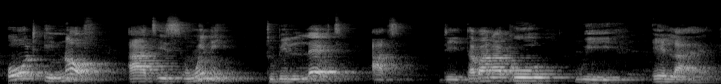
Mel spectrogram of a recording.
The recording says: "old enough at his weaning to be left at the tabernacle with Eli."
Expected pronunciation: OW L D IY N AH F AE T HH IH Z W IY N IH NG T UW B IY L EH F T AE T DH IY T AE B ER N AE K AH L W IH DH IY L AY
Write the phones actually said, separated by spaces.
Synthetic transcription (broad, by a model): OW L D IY N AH F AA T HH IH S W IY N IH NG T UW B IY L EH F T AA T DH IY T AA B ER N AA K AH W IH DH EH L AY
